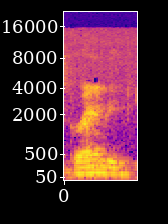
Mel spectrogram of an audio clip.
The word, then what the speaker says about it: Grande: Pronounce her name right. It's Grandy.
